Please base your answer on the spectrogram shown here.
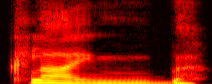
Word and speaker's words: climb: It's climb, not climb.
